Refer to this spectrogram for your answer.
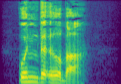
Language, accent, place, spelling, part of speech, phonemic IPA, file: German, Germany, Berlin, unbeirrbar, adjective, /ˌʊnbəˈʔɪʁbaːɐ̯/, De-unbeirrbar.ogg
- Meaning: unwavering, unswerving, single-minded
